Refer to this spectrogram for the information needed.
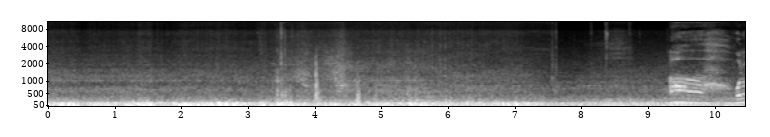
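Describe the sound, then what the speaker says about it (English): Heavy low rumbling wind buffets the cabin of a 1993 Ford F150 on a test drive, steady and loud throughout with a few brief clicks and a short squeal near the end. "It's a little windy."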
